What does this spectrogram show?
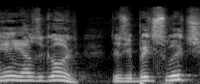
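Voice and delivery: casual, nonchalant, offhand throwaway tone. Retelling what a guy said on walking into the bar: imitating a nonchalant tone.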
